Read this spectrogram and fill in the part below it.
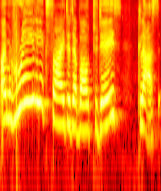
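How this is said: It is said with real excitement.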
